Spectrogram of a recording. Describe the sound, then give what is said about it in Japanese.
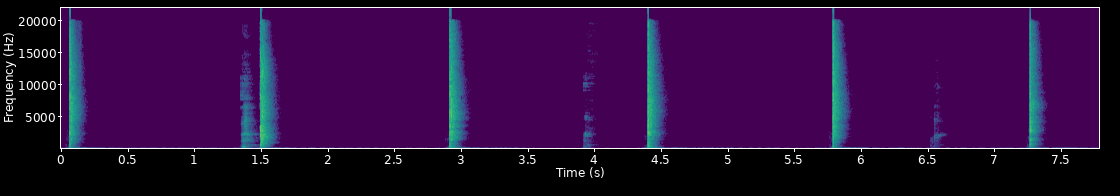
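Six sharp, loud spanking smacks land at a steady, unhurried pace about a second and a half apart, one preceded by a softer tap, with silence and no voices between the strikes. “百叩きじゃ終わりませんからね。”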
